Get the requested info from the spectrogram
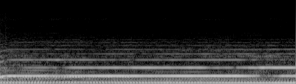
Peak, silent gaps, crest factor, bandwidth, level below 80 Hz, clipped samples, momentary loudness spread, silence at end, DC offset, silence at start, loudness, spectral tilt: -10 dBFS; none; 10 dB; 3.7 kHz; -26 dBFS; under 0.1%; 3 LU; 0 s; under 0.1%; 0 s; -20 LUFS; -10 dB/octave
